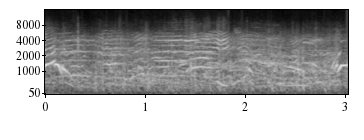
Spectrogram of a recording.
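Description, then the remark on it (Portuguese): Children at school recess shout and squeal over one another while running back and forth, a busy, steady din with the patter of running feet beneath the high-pitched voices. “Na hora do recreio, então, com aquela algazarra, a criança correndo pra lá e pra cá, o resultado pode ser, ó, um tombo, um escorregão, ó, e dores pelo corpo.”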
